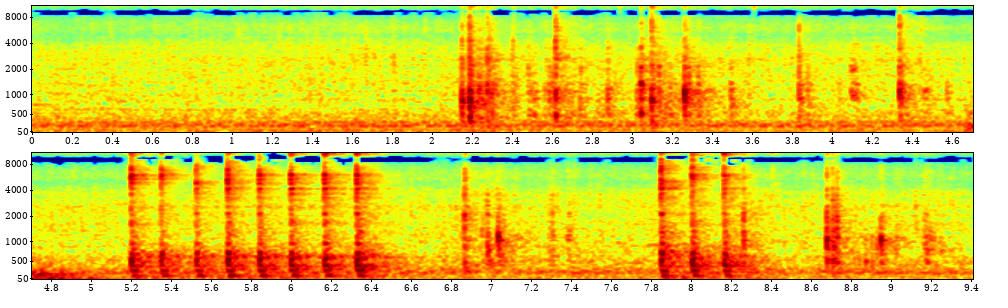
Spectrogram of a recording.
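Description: A metal utensil clicking and tapping against a plastic tub and a frying pan as thick paste is scraped and knocked out. Sharp clicks start about two seconds in, with a fast run of about eight taps a second near the middle and a few more near the end.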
